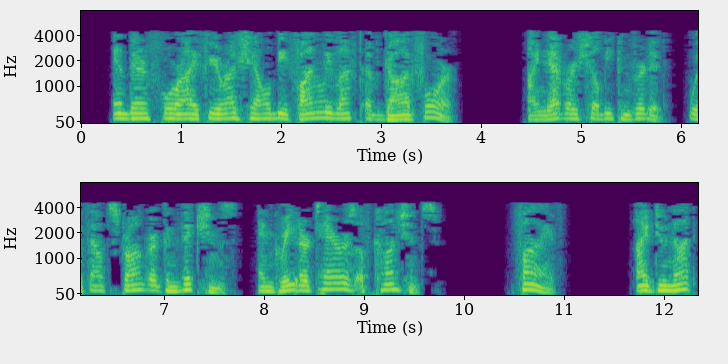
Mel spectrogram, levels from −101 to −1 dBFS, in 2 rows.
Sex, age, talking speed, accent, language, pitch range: male, 50-69, 140 wpm, American, English, 115-135 Hz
